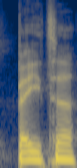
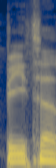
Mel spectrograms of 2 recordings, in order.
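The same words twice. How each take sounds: First: It is said with an American pronunciation. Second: It is said with a British pronunciation. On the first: "the American pronunciation is beta" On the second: "that's the British pronunciation"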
